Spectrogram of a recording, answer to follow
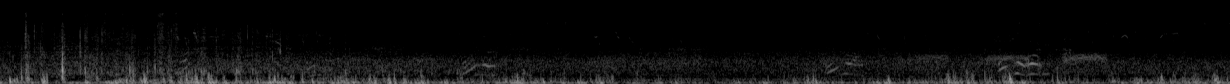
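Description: A horse's hooves drumming on grass turf at a canter, loudest in the first few seconds as the horse passes close, then fainter as it moves away.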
